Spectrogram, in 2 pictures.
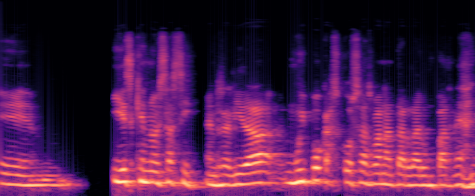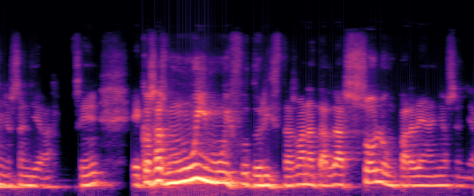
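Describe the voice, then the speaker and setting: A woman's fairly low, somewhat breathy voice with a dark, mellow tone and a Spanish accent, ordinary pitch variation, big swings in loudness, and audible room echo. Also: moderate pace. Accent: Spanish (Spain). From Spain. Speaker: tech futurist speaker. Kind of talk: webinar talk. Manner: frequent fillers (eh).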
